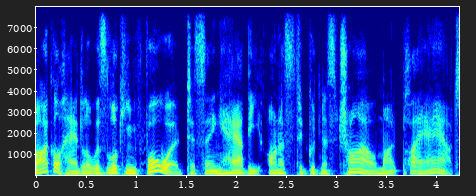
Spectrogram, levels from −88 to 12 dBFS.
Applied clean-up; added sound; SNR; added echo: none; none; none; none.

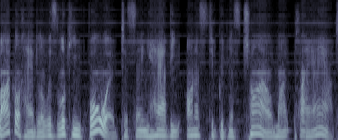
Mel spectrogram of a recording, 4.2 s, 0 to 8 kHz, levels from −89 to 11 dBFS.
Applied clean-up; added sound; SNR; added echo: neural separator model SepFormer DNS4.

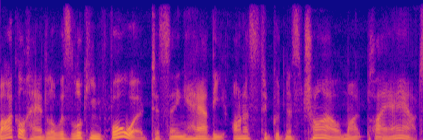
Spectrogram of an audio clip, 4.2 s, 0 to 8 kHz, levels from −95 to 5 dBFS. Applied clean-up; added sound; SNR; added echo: neural mask model Resemble Enhance denoiser.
